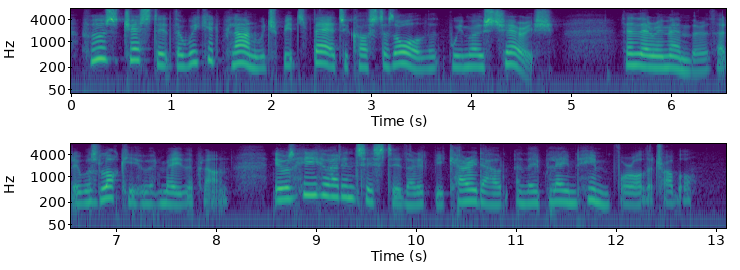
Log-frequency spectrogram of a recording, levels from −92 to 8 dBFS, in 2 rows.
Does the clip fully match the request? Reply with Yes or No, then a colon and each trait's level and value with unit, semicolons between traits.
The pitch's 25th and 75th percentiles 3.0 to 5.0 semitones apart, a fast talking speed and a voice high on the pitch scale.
Yes: average, 4.7 semitones; fast, 215 wpm; high, 215 Hz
